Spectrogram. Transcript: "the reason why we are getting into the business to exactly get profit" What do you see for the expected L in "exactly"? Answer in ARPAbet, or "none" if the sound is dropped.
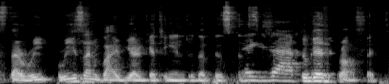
none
